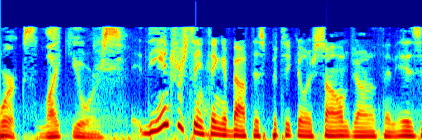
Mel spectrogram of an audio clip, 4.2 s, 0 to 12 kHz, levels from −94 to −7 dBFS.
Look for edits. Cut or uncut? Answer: uncut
